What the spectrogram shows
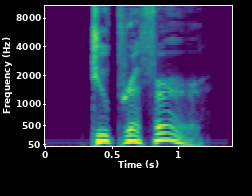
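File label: "to prefer", English, male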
